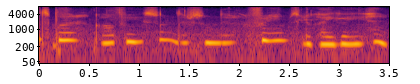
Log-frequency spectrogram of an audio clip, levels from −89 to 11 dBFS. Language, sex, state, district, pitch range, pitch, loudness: Hindi, female, Himachal Pradesh, Shimla, 280-355 Hz, 295 Hz, -14 LUFS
